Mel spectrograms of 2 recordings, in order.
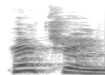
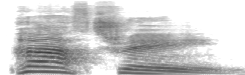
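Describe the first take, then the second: First: The first word sounds like 'pet'. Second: The first word sounds like 'path'. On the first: The speaker calls it wrong. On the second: The speaker calls it right.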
